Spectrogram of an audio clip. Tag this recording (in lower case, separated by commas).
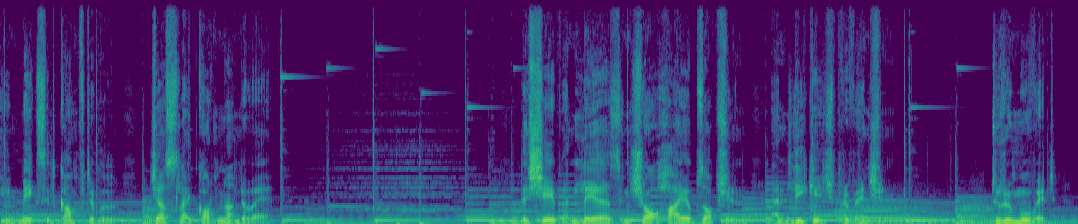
music, speech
